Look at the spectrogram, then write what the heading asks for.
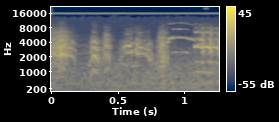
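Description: Seagulls calling on a busy outdoor film set in Wales, a run of several harsh, squawking cries close by in quick succession, with no talk over them.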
